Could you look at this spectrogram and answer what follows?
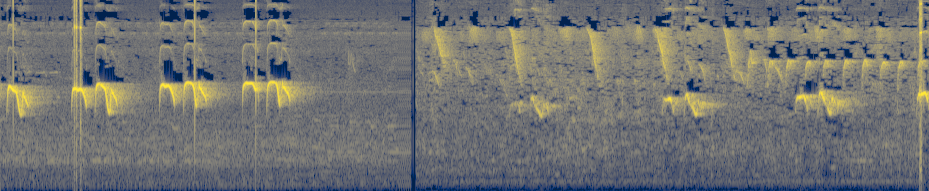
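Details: Common hawk-cuckoo giving repeated shrill three-note whistled phrases at a steady pitch, with sharp clicks over them. Higher, busier chirping from other birds takes over midway, and fainter cuckoo phrases return near the end.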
